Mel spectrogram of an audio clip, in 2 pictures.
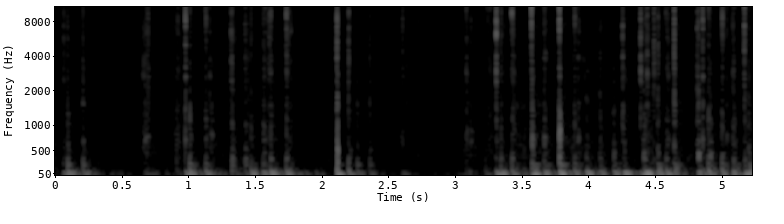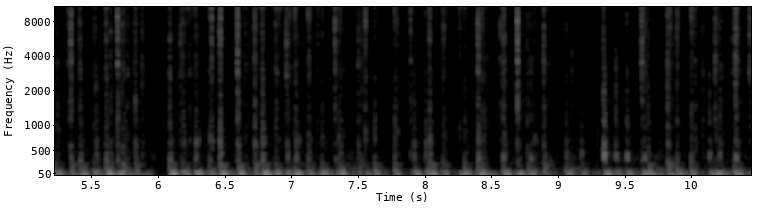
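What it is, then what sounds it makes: Laptop keyboard typing. Fingertips of both hands type rapidly on a MacBook Pro keyboard, black plastic keycaps set in a silver aluminum body. Dense runs of short, dry clicks and taps come with a soft low thump, pausing briefly near the start before continuous typing resumes.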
